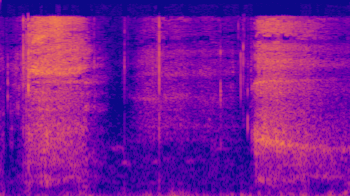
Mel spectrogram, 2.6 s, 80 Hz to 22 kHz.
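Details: Two harsh, breathy bursts with heavy gasping and coughing in a cyclist after a hard anaerobic VO2max interval session: post-exercise cough.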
